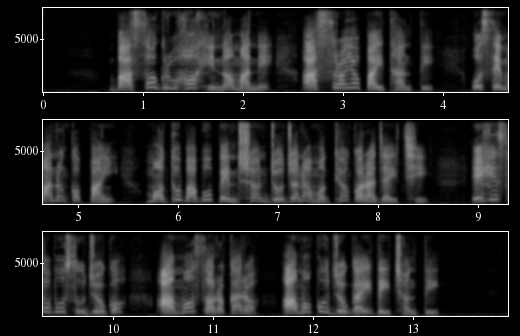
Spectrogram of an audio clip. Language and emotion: Odia, neutral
